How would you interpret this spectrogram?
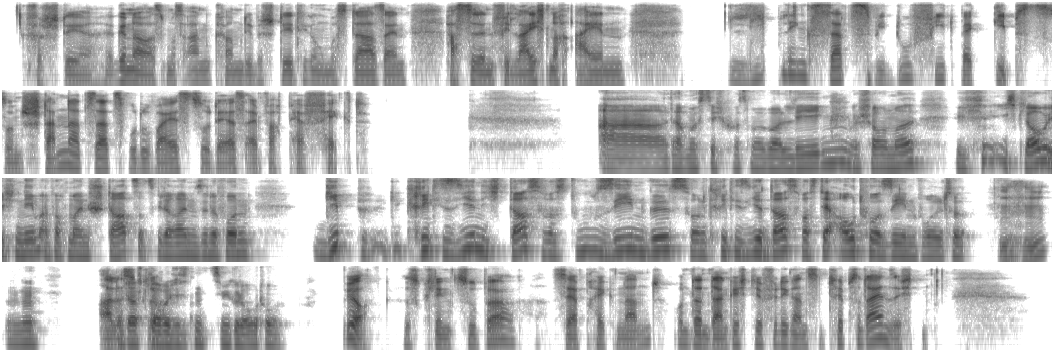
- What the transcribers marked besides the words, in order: other background noise
- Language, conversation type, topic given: German, podcast, Wie gibst du Feedback, das wirklich hilft?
